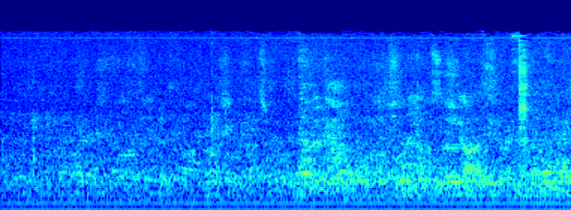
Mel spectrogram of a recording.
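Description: Billiard balls click against each other.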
